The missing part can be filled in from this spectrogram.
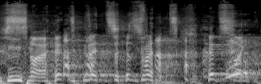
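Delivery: high-pitched, gushing, laughing delivery.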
